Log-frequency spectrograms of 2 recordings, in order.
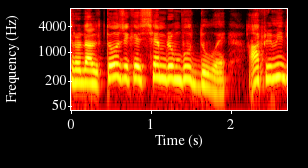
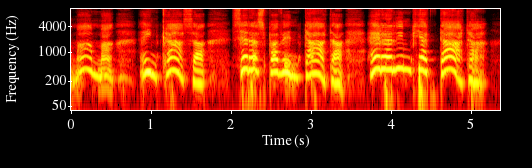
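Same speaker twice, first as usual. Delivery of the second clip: high, drawn-out yell at the top of her lungs; 5 semitones higher than usual. Narrator reads the daughter calling from the window, yelling at the top of her lungs. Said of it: "urla a squarciagola".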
